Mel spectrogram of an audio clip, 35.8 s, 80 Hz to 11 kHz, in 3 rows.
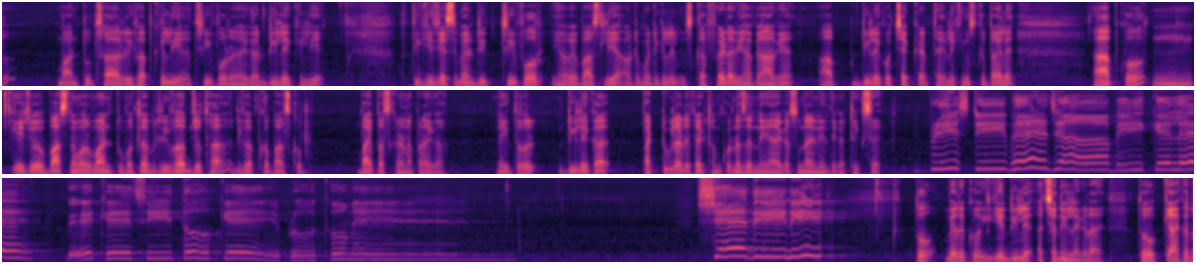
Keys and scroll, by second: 20.8 space, 31.9 space.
